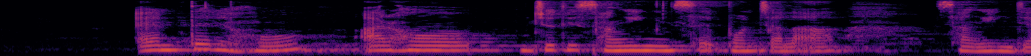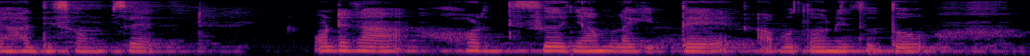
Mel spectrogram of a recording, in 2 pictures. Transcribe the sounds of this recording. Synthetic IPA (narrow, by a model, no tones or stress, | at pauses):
ɛnt̪ɛɾɛɦɔ̃a̰ɾɦɔ̃d͡ʒɔd̪isaŋɡiŋsɛt̪̚bɔnt͡ʃala̰ʔasaŋɡiŋd͡ʒaɦad̪isɔmsɛt̪̚ | ɔɖɛnahɔɾd̪isəɲamlaɡit̪̚ˀt̪ːɛa̰bɔd̪ɔnɛt̪ud̪ɔ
